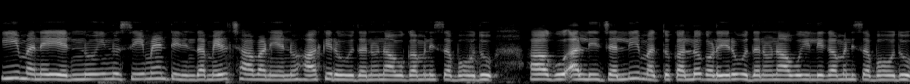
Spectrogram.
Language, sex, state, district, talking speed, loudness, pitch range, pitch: Kannada, female, Karnataka, Mysore, 110 wpm, -23 LUFS, 215-235 Hz, 220 Hz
